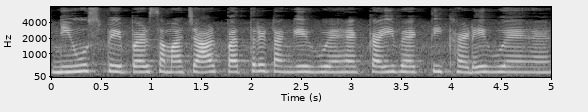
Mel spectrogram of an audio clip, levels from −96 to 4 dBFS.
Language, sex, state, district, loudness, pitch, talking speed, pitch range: Hindi, female, Uttar Pradesh, Muzaffarnagar, -17 LUFS, 240 Hz, 120 wpm, 230-245 Hz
